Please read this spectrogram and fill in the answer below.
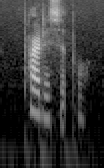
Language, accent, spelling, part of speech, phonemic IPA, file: English, US, participle, noun, /ˈpɑɹtɪˌsɪpəl/, En-us-participle.ogg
